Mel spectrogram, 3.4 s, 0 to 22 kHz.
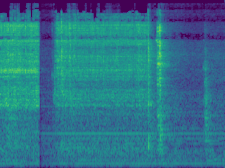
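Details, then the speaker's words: Ford LGT 100 lawn tractor (possibly 1971), long parked barn find: key turned with PTO off, starter solenoid rattles in rapid dry clicks with no cranking; battery too weak or starter still seized, probably both. Starter solenoid chatter, no crank. "That means our wiring works, but you can hear the starter does not. It's grinding. I'll get the hammer. It's not actually grinding. Do it again. It's just the electricity, guys. No, that's the solenoid rattling back there."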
